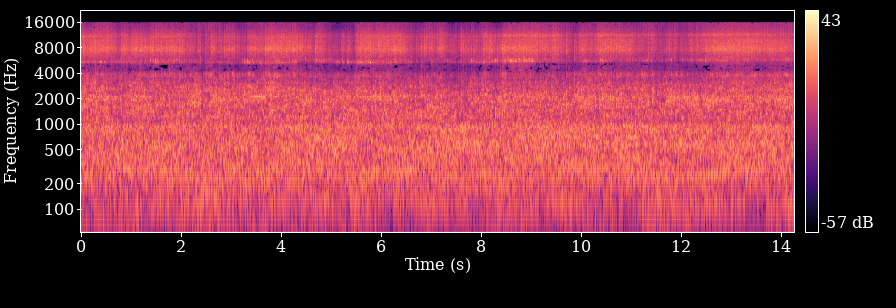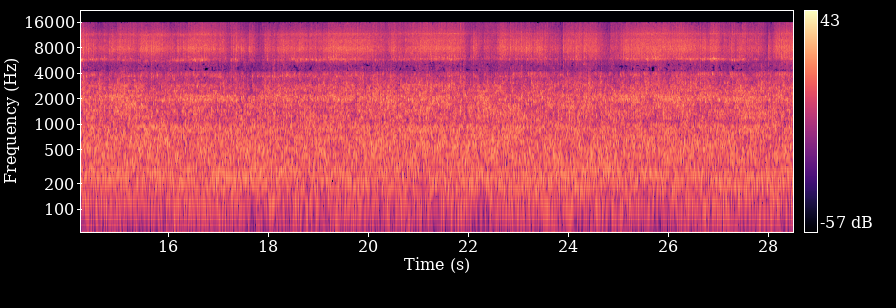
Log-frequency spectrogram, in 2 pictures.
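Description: Erickson S-64 Skycrane heavy-lift helicopter hovering with a sling load, its twin turbine engines and main rotor making a loud, steady noise.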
